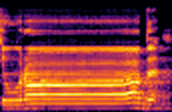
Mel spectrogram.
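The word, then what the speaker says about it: تُرَابٍ: Nah, misalkan begini kita berhenti di turab tadi ya, alaihi turab, maka bnya dipantulkan. Kalau memang berhentinya di sini, nanti ulangi lagi bnya sudah tidak ada pantulan karena mau digabungkan dengan yang setelahnya. Jadi bnya nanti ada harakatnya. Kalau kita berhenti maka harakatnya terbaca sukun.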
